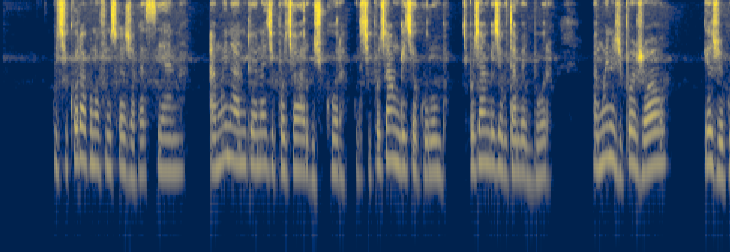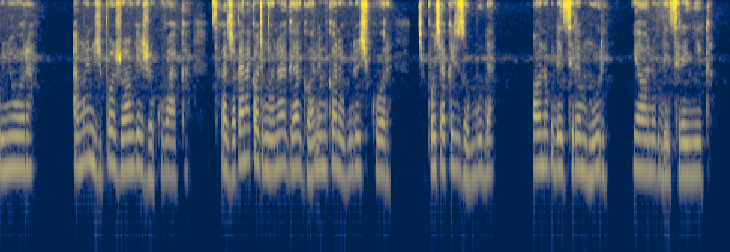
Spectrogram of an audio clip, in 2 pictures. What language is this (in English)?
Ndau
